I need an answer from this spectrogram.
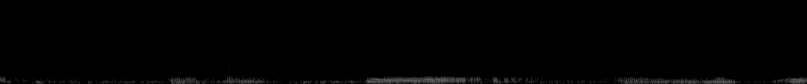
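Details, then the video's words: Pet dog asleep and snoring: soft low rumbling breaths in slow waves, each inhale a grainy drone lasting about a second, with quiet pauses and a faint click partway through. "My dog snoring"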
